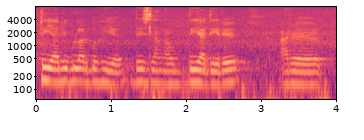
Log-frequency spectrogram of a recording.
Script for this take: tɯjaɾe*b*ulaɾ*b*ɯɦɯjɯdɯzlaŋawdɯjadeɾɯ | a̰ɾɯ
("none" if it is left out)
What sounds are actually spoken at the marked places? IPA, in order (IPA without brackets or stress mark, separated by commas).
ɡ, b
